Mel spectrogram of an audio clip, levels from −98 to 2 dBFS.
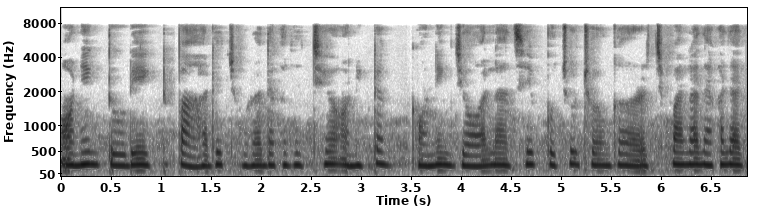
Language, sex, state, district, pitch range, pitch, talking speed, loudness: Bengali, female, Jharkhand, Jamtara, 220-235 Hz, 225 Hz, 140 wpm, -15 LUFS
